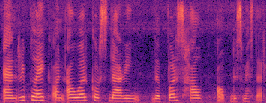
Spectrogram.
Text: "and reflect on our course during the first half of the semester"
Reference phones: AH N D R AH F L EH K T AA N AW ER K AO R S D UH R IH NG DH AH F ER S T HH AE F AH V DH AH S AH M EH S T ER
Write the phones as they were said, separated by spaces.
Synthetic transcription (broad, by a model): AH N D R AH P L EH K AA N AW ER K AO R S D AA R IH NG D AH F ER S T HH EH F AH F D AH S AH M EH S T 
